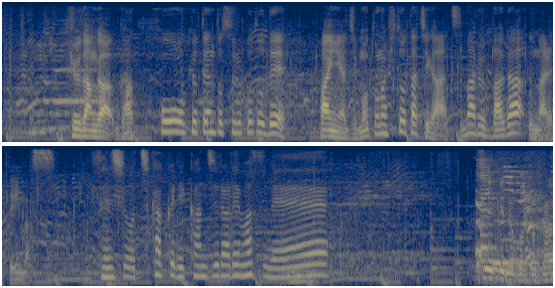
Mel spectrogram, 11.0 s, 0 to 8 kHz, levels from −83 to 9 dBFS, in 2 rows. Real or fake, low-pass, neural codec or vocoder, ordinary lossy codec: real; 7.2 kHz; none; none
